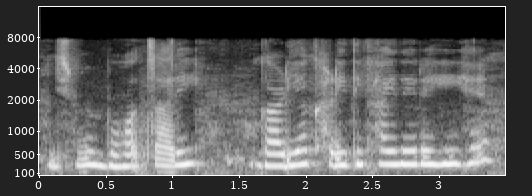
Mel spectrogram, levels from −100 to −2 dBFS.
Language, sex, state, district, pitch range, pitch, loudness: Hindi, female, Uttar Pradesh, Lalitpur, 275-300 Hz, 290 Hz, -12 LUFS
